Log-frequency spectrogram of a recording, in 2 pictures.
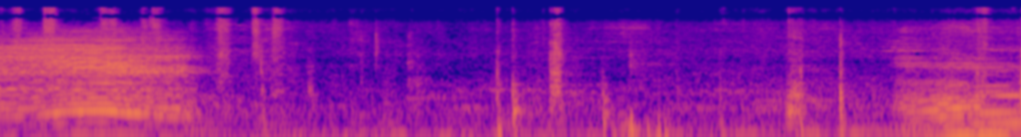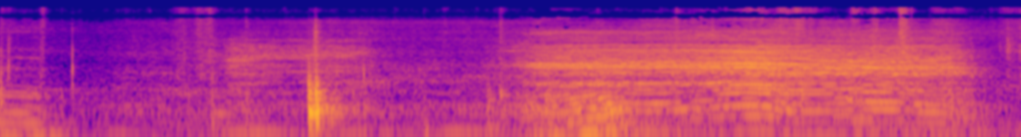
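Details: Calves calling, with a harmonic moo at the start, another near seven seconds, and a long loud moo near the end, with clicks, knocks and a sharp bang between calls.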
